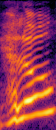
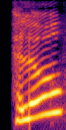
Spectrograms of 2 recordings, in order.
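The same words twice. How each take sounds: First: The voice is uncompressed and clips into distortion. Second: The voice is compressed and sounds clean. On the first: The speaker calls it wrong. "switch off the compression ... you can see it's clipping" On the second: The speaker calls it right. "you can see that it's not clipping"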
